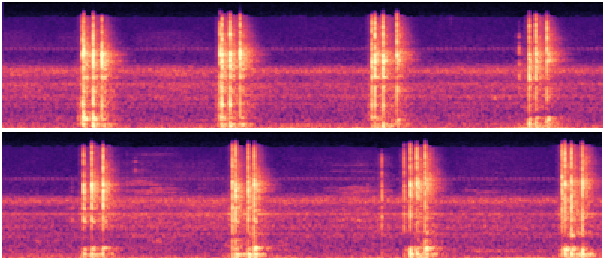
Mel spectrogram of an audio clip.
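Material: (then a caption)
Wood. Long nails quickly tap and scratch across the cut face of a large, solid, round log slice with its bark rim showing, held upright. Eight short, bright, clicky bursts land about once a second, each a quick cluster of dry taps with very little low end and almost no ring, over a quiet hiss.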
